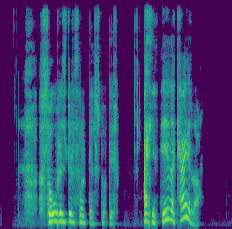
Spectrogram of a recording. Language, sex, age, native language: Icelandic, male, 11, Icelandic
